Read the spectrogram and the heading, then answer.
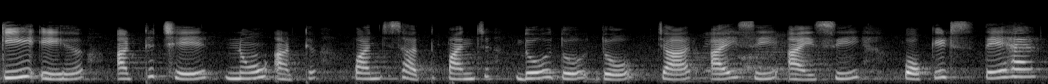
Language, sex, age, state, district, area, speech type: Punjabi, female, 18-30, Punjab, Pathankot, urban, read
